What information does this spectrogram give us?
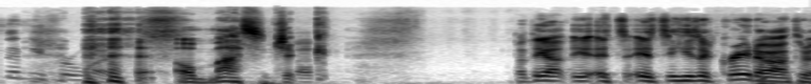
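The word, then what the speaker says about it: Obmascik: It's Obama with a chick at the end. See, how your brain trips you up. So, Obama. I know how. No, it's not Obama.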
